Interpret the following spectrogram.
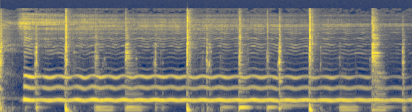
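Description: A woman's voice holding one long wordless note with vibrato, over rhythmically strummed acoustic guitar with sharp percussive slaps and low bass notes.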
